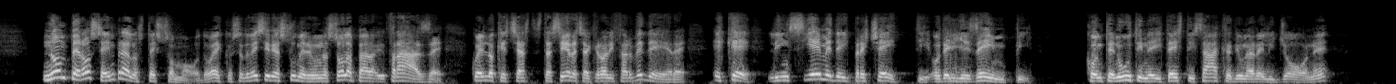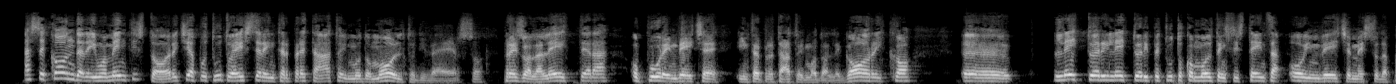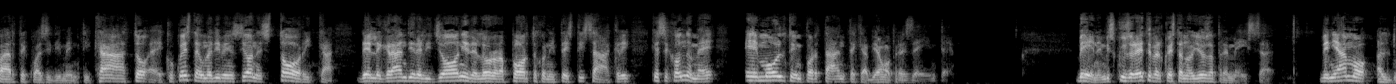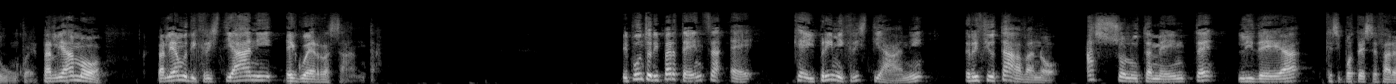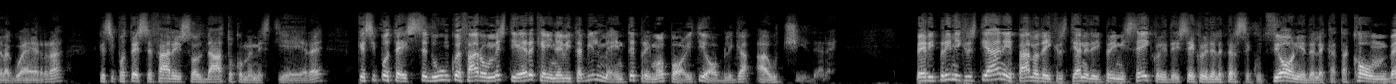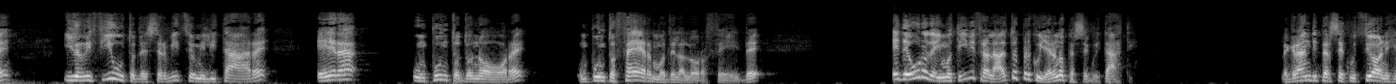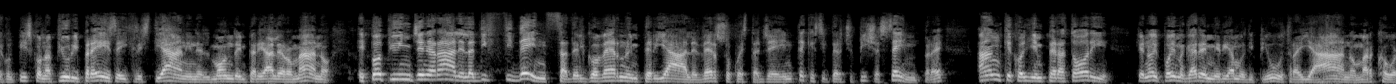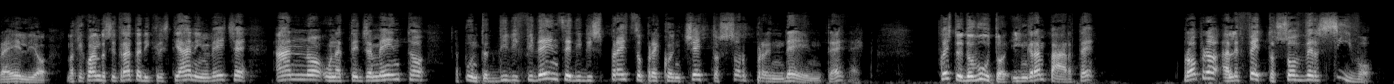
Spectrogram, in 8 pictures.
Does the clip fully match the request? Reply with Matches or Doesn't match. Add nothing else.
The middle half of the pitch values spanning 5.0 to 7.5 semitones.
Matches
